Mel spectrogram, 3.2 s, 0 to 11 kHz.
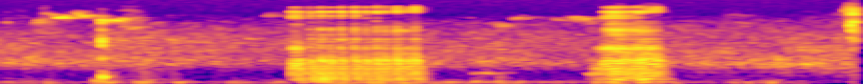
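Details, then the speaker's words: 2022 Ford Explorer ST, rear left cargo area: short creaky squeaks over small bumps and parking lot entrances, worsening over time; trim panel flexing from loose child seat LATCH anchor screws, fixed by tightening them. "whenever I'm driving around it makes a squeaking sound whenever I articulate over small bumps or go in in and out of uh entrances to a parking lot or something like that"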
